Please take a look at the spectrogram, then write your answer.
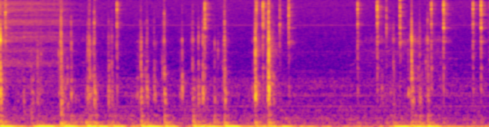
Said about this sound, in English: loud and annoying mouse clicking and keyboard clicking that you're hearing in all my videos up until now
